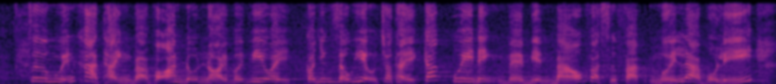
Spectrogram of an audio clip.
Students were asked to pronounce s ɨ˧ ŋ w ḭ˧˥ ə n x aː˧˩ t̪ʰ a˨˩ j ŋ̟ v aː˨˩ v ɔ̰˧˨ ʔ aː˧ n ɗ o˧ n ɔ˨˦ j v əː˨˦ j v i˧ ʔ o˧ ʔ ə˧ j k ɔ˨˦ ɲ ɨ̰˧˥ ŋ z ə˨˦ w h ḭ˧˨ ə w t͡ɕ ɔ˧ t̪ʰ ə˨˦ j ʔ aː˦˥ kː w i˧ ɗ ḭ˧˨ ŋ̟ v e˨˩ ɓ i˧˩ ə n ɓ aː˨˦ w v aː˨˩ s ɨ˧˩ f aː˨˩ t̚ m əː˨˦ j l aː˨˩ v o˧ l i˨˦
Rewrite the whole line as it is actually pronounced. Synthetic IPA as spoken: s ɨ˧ ŋ w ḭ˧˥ ə n x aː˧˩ t̪ʰ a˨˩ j ŋ̟ v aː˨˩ v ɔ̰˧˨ ʔ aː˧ n ɗ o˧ nː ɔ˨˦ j v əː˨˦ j v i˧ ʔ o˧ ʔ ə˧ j k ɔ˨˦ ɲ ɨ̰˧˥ ŋ z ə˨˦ w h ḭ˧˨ ə w t͡ɕ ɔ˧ t̪ʰ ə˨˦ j k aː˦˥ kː w i˧ ɗ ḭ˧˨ ŋ̟ v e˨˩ ɓ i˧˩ ə n ɓ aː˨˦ w v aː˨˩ s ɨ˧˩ f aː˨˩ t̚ m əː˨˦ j l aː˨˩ v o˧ l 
